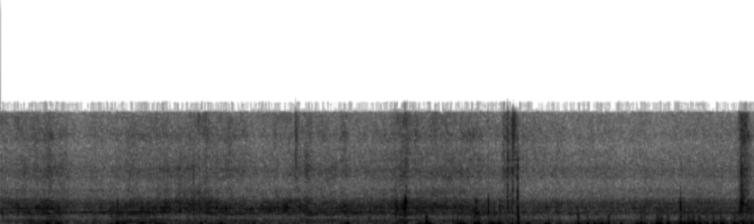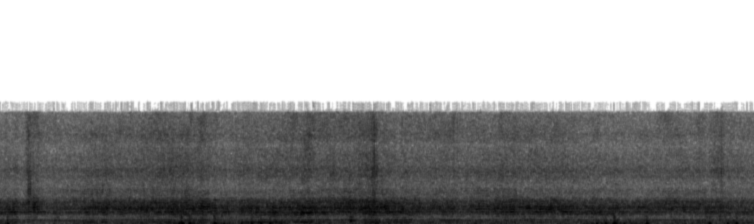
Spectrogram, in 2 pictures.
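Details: Working bees from a kept colony give a constant droning buzz, mixed with frequent low crackles and soft bumps close by.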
